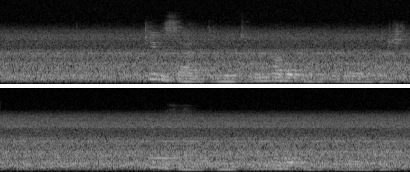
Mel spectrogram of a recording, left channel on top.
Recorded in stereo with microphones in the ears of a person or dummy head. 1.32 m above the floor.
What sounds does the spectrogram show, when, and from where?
1.4 s a woman speaking: 45° left (ahead or behind), 5 m; by 4.0 s 65° left (ahead or behind), 5 m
